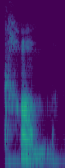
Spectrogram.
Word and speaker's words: come: So it's spelled C-O-M-E. It has a magic E and the O is not long.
